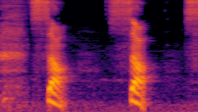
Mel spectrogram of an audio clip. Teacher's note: सा सा सा पढ़ते हुए सीटी की आवाज़ बिल्कुल भी नहीं आनी चाहिए। · सा में हमने ज़ुबान की नोक को ऊपर 2 दांतों के दरमियान लगाकर थोड़ा सा बाहर निकालना है। ऊपर 2 टिथ के साथ लगाकर थोड़ा सा बाहर निकालते हैं।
